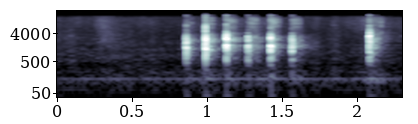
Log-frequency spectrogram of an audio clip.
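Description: Chalk tapping against a chalkboard as a dashed line is drawn: about six quick, sharp taps in under a second, starting about a second in.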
